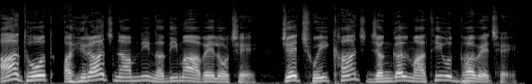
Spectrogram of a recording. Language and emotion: Gujarati, neutral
